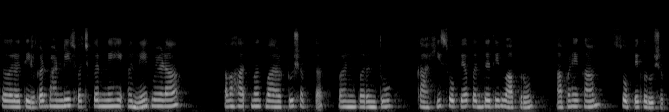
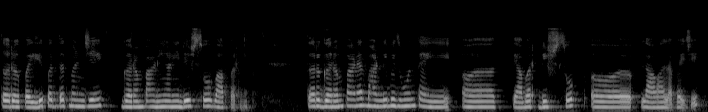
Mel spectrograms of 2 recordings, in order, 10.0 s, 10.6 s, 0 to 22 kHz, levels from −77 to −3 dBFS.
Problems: constant background noise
